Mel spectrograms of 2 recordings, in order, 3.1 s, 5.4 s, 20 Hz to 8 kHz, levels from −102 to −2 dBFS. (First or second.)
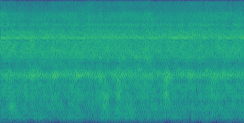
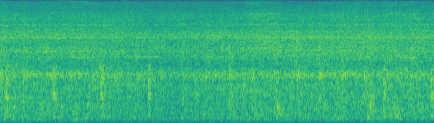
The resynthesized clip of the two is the first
